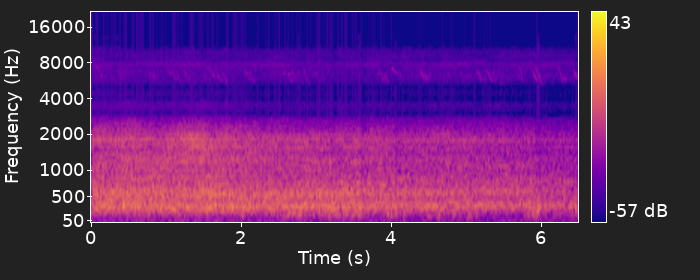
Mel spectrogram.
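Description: Four Pratt & Whitney PW4056 turbofans of a Boeing 747-400 at take-off power during the take-off roll: a steady jet-engine roar that slowly fades as the airliner moves away.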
